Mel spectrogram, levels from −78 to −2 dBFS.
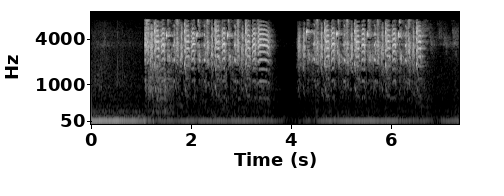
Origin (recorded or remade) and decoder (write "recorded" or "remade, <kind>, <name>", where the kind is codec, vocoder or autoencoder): recorded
